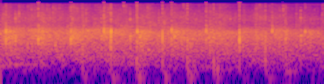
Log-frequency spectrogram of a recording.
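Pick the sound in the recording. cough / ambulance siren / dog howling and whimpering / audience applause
audience applause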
